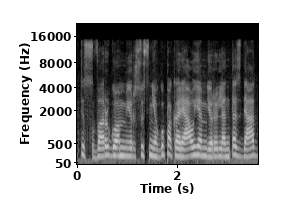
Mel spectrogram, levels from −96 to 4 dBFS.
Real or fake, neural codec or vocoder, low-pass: real; none; 14.4 kHz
